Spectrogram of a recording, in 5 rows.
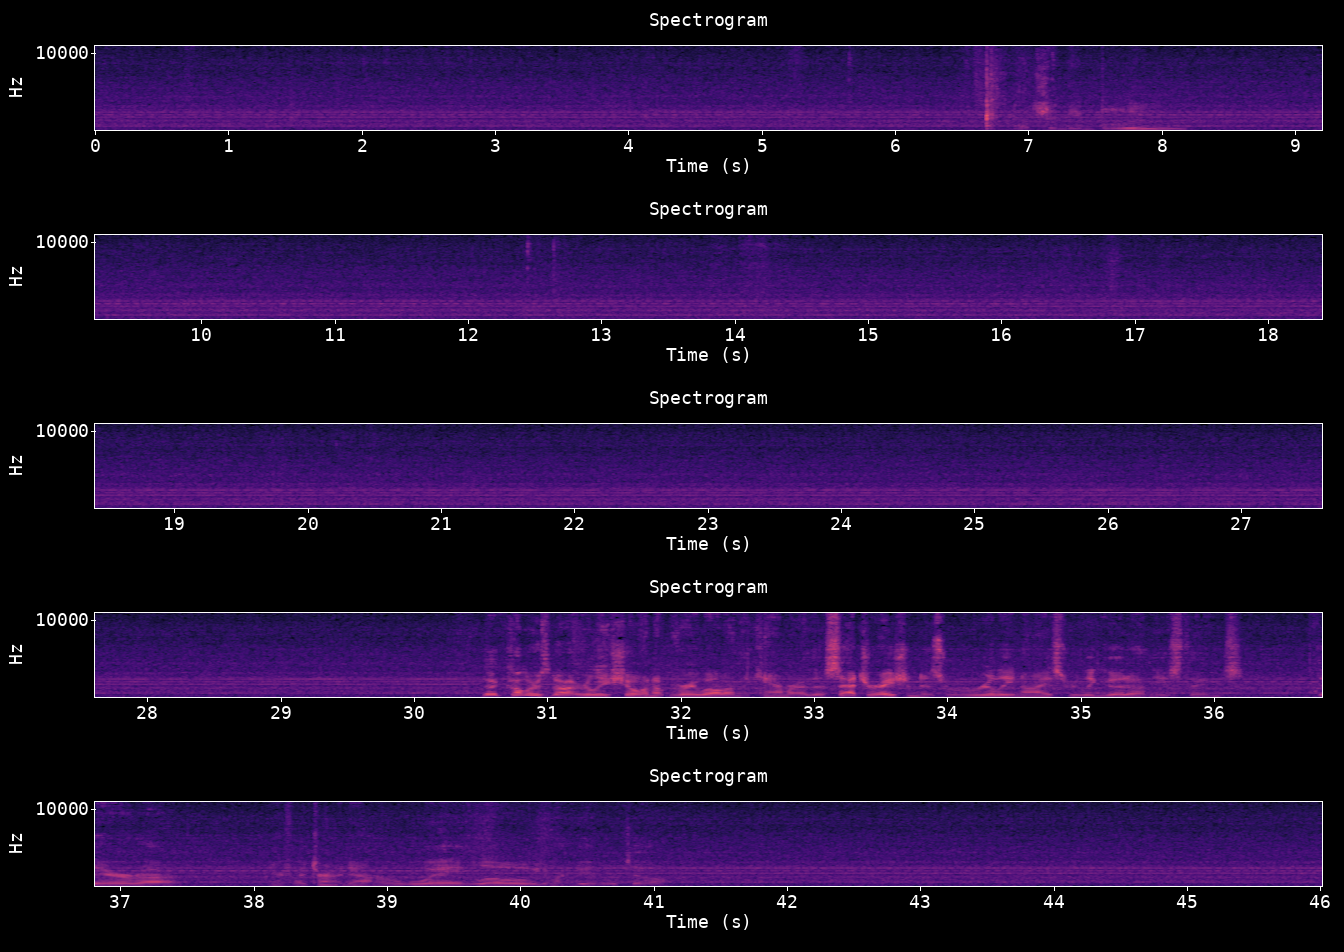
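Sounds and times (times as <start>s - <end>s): faint hum tones: 0.0s - 46.0s.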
